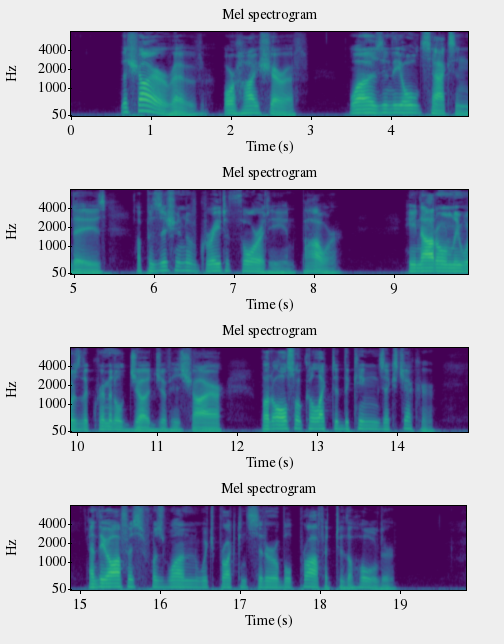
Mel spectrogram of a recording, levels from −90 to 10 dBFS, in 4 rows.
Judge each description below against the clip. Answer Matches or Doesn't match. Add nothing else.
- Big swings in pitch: Matches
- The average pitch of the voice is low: Matches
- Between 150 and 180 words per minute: Doesn't match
